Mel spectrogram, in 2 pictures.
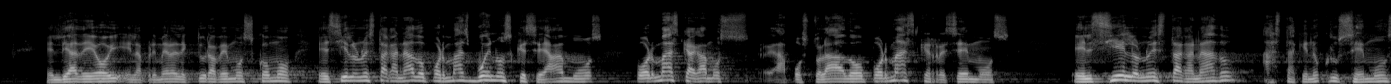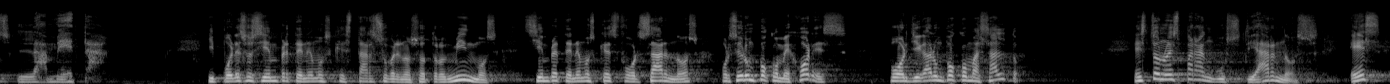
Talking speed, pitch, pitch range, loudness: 155 wpm, 145 Hz, 125-175 Hz, -26 LUFS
